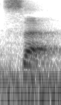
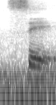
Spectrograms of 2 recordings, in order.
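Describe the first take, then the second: First: The vowel is an open e sound. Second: The vowel is a closed e sound. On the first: The speaker calls it right. "and it's c'est" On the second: The speaker calls it wrong. "what you're tending to say is say"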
